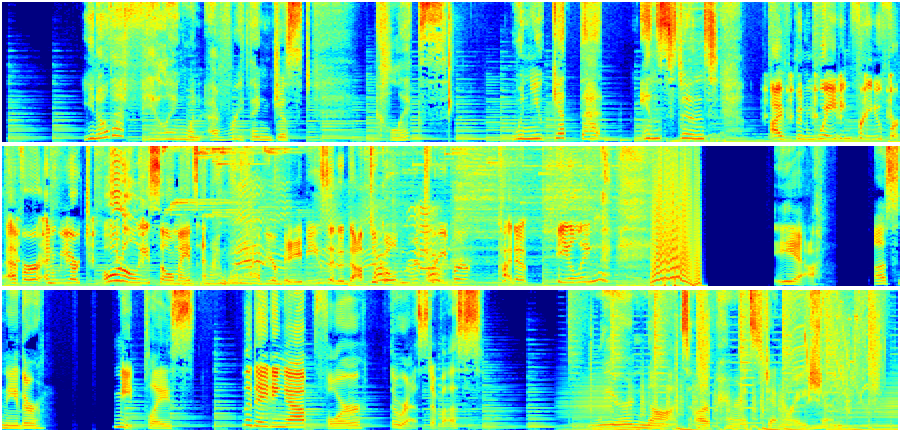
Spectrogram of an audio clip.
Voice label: American English Commercial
